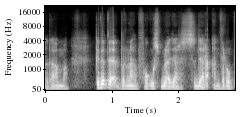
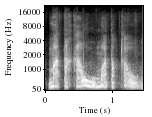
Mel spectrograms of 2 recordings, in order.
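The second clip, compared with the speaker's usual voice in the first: high, punchy mock Batak outburst; kenceng orang Batak; 9 semitones higher than usual. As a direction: imitate a Batak speaker's sharp retort. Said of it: "Orang Batak juga seperti itu". (menirukan orang Batak ngomong kenceng)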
